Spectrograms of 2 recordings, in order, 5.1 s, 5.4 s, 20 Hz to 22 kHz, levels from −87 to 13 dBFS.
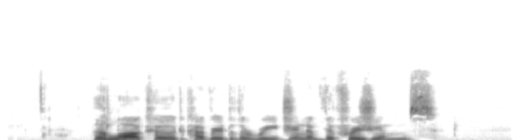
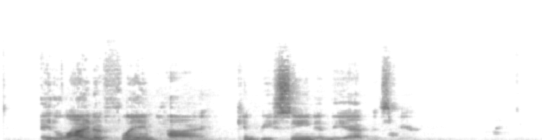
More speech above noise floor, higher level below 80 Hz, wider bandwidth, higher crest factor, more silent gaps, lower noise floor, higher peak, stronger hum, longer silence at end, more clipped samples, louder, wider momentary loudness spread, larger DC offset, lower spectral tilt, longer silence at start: first, 49 dB vs 45 dB; about the same, -74 dBFS vs -76 dBFS; second, 10.5 kHz vs 15 kHz; about the same, 22 dB vs 24 dB; neither; second, -73 dBFS vs -79 dBFS; first, -4 dBFS vs -12 dBFS; neither; second, 0.8 s vs 1.3 s; neither; first, -25 LUFS vs -33 LUFS; second, 15 LU vs 18 LU; neither; first, -5.5 dB/octave vs -2.5 dB/octave; first, 0.95 s vs 0.4 s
